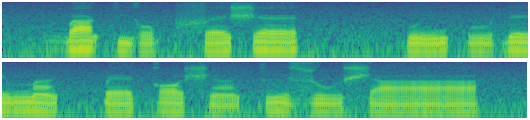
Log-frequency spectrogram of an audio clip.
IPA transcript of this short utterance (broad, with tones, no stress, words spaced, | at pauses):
ɡ͡ba˦kjo˨˦pfɛ˧ʃɛ˦ | kʷĩ˨k͡pu˨ ɗe˦mã˦k k͡pɛ˧kɔ˧ʃã˨kɨ˦˨ zu˦ʃaː˦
